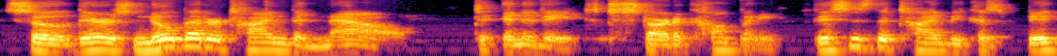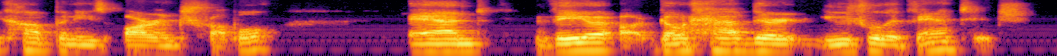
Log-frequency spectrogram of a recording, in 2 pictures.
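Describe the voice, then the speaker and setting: A man's voice: medium pitch, animated, normal speed. A man giving a presentation, explaining ideas plainly with casual fillers and restarts. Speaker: speaker giving a talk. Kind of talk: presentation to an online audience.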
